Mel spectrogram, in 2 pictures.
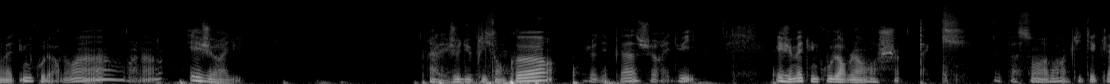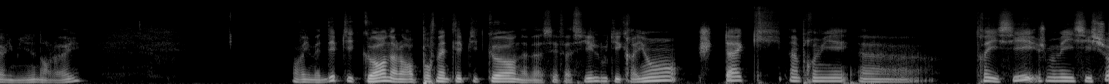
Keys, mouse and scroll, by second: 0.8 click, 2.2 ctrl+shift+click, 3.4 ctrl+shift+click, 4.9 ctrl+d, 5.2 ctrl+click, 6.2 ctrl+shift+click, 7.0 ctrl+shift+click, 8.9 click, 9.9 click, 11.6 middle click, 13.4 middle click, 16.8 click, 18.0-18.5 drag.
